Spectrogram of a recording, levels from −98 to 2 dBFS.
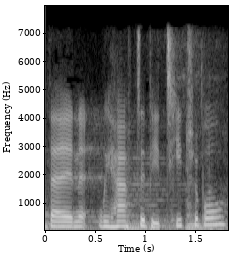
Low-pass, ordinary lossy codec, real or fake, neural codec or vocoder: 7.2 kHz; MP3, 64 kbps; real; none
